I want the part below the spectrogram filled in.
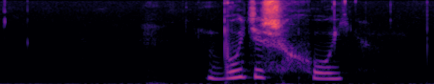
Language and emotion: Russian, neutral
